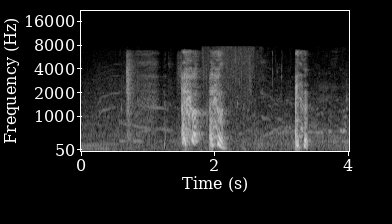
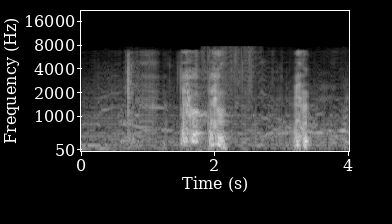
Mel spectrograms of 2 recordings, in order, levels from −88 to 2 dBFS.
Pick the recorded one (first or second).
first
